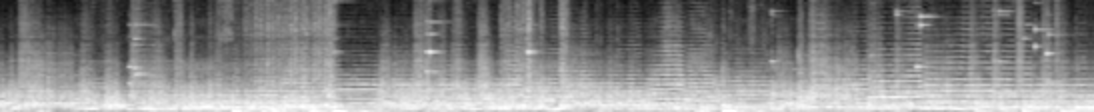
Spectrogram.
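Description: Marching band brass playing held chords that move from note to note, with strong low notes sounding about three seconds in and again about seven seconds in.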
